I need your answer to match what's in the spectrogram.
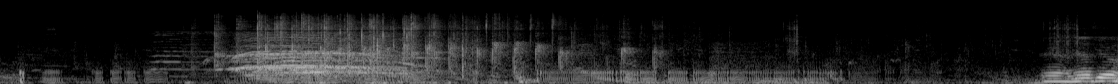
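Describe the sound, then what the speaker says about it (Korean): Cinema audience at a Korean film stage greeting for the movie Miracle applauding and cheering loudly, with high excited shouts over the clapping. The applause swells, eases, then rises again near the end. "큰 박수로 맞아주세요."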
